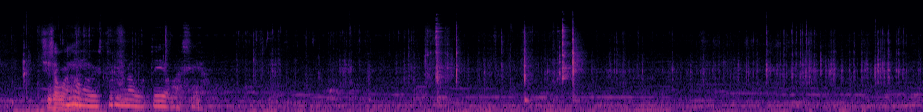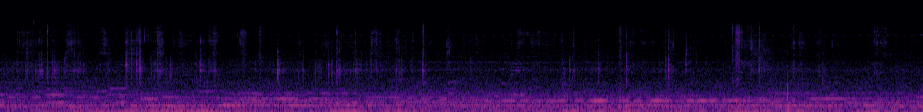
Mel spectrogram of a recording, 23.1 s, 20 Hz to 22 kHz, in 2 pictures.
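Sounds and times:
faint music: 0.0s - 23.0s.

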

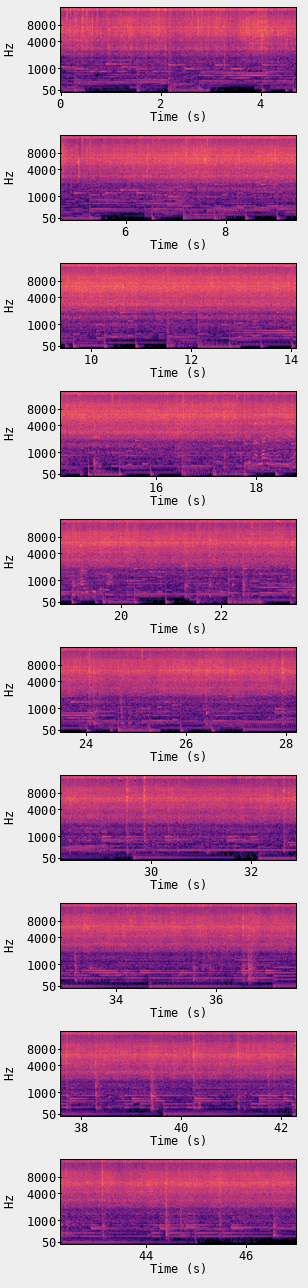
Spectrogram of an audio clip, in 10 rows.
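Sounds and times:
potatoes sizzling in oil: 0.0s - 47.0s.

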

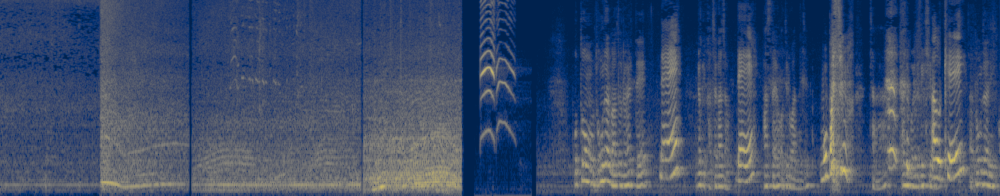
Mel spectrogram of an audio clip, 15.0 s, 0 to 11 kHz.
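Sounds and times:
engine rising in pitch: 1.4s - 7.0s
vehicle engines running: 1.5s - 7.0s.

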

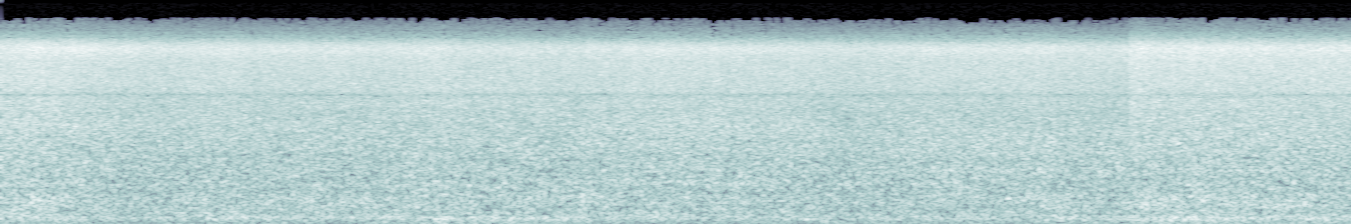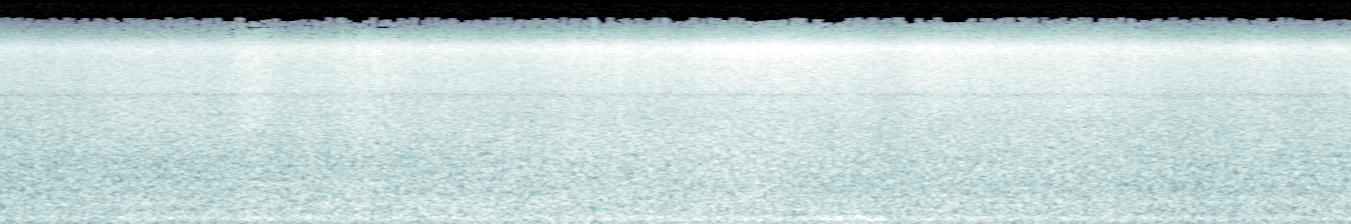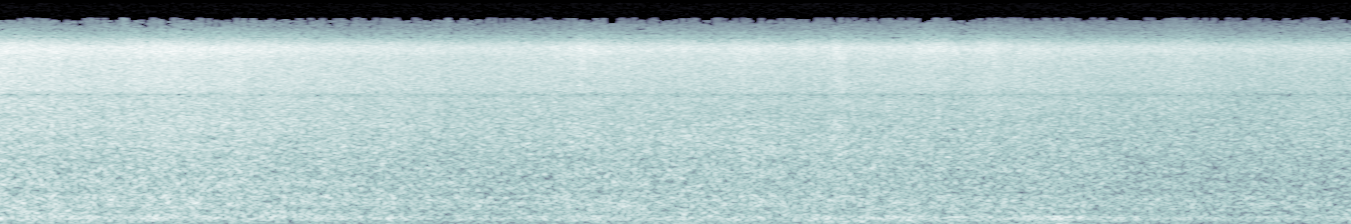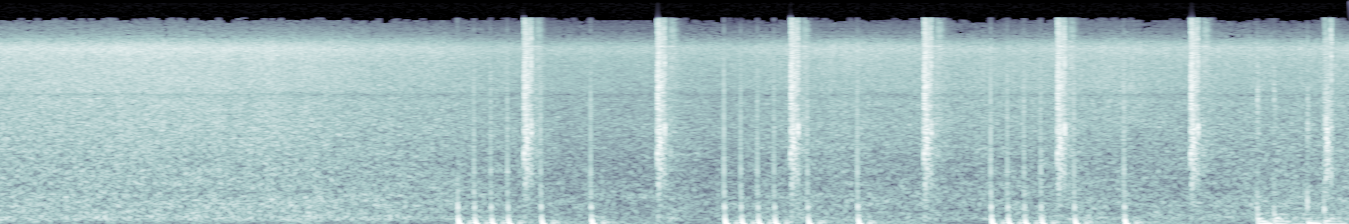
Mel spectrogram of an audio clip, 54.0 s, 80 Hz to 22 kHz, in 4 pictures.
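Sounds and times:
heavy surf breaking on rocks: 0.0s - 38.6s.

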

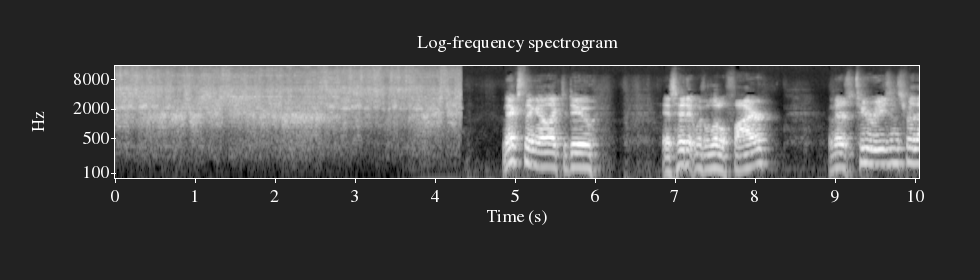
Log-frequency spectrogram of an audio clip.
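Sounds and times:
compressed-air blow gun hissing: 0.0s - 4.4s.

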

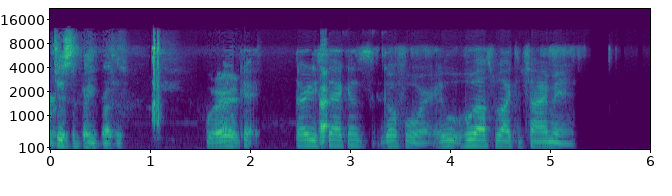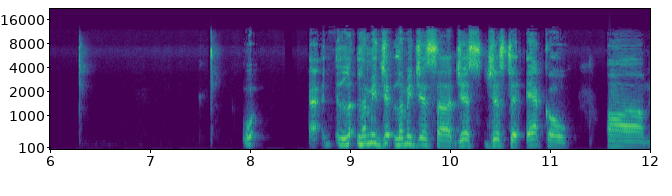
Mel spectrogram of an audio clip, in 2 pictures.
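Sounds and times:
man speaking: 0.0s - 0.8s, 1.7s - 5.2s, 8.0s - 12.0s.

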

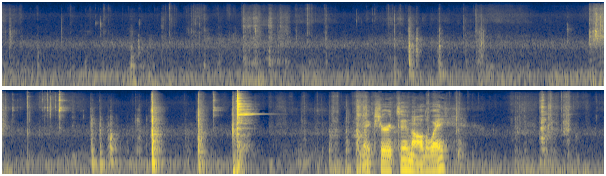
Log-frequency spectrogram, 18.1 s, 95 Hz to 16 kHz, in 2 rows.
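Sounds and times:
metallic clatter with ring: 12.2s - 13.2s.

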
